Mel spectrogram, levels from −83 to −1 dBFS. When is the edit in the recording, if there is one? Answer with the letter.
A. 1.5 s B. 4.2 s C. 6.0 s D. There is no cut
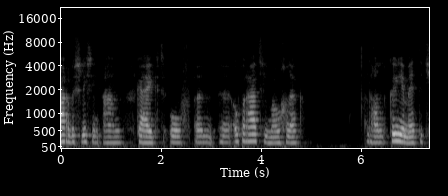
A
